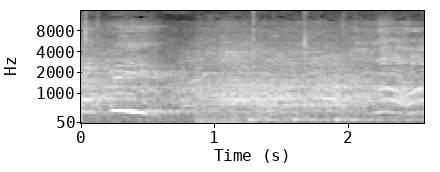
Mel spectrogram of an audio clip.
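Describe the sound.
A crowd of pro-Hamas protesters cheers and shouts together over Iran firing drones toward Israel, a dense, steady roar of many overlapping voices that stays loud throughout, with a few sharper yells rising above the mass.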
